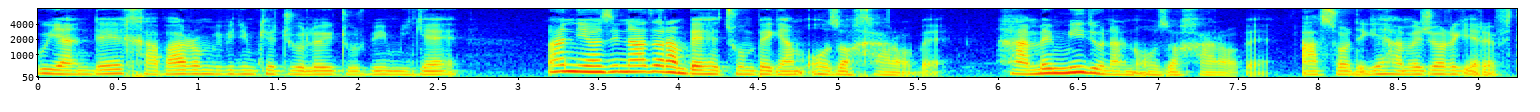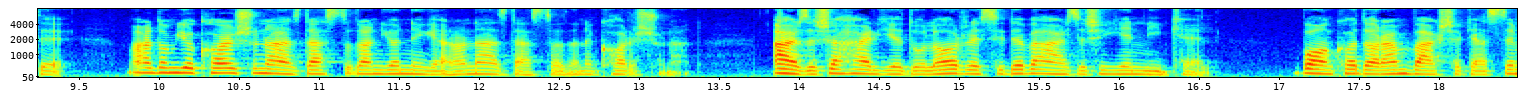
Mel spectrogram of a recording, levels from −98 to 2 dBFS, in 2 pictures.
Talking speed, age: 160 wpm, 40-59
